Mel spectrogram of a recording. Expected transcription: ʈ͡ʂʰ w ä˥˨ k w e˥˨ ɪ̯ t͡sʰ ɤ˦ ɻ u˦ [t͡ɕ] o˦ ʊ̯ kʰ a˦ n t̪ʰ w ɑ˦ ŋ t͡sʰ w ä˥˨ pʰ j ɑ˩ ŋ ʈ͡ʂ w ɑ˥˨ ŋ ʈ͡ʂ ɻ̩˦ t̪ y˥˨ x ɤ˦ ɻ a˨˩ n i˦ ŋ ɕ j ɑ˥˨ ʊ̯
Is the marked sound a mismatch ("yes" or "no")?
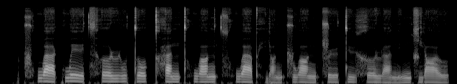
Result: yes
